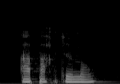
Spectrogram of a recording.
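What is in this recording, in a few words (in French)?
"appartement" French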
